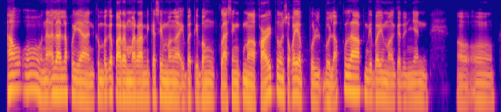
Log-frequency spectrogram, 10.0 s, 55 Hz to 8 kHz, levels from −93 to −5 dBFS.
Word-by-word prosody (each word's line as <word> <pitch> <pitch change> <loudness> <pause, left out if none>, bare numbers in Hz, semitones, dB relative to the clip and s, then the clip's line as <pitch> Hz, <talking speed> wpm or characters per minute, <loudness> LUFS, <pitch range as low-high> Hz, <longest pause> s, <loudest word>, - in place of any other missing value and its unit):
Ah, 150 +1 +5
oo 145 -5 -4
naalala 125 +2 +3
ko 125 -1 -3
yan. 105 -3 +1
Kumbaga 120 +2 0
parang 110 -2 +5
marami 110 0 +2
kasing 115 0 -1
mga 105 -2 0
iba't 105 +2 -3
ibang 105 -1 -2
klaseng 105 +1 0
mga 100 -4 +1
cartoons 125 +4 +2
o - - -1
kaya 120 -1 +4
bu 105 -2 -6 0.2
bulaklak, 130 +7 +1
'di 120 -3 -4
ba 110 +1 0
yung 110 -2 -2
mga 100 +1 -4
ganun, 100 0 -7
yan 105 0 -4 0.7
oo. 100 +1 -7
110 Hz, 155 wpm, -24 LUFS, 100-120 Hz, 0.7 s, Ah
